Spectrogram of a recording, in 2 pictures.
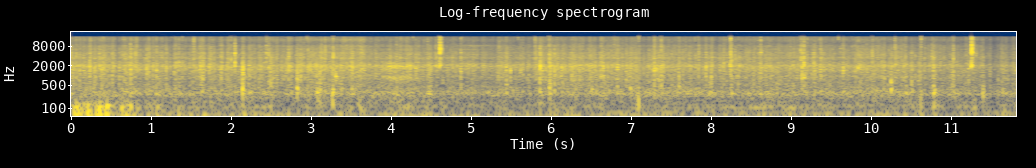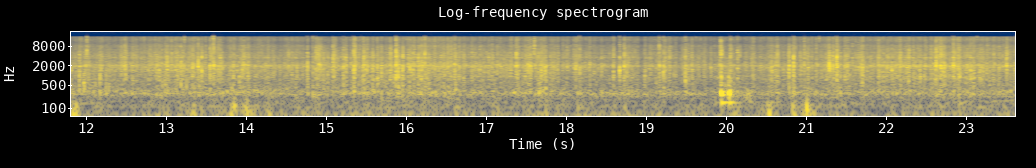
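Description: Rain falling steadily on a roof: a dense, even patter of drops, with one dull knock near the end.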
